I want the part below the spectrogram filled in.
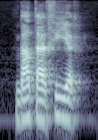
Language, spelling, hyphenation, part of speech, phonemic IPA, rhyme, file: Dutch, Batavier, Ba‧ta‧vier, noun, /ˌbaː.taːˈviːr/, -iːr, Nl-Batavier.ogg
- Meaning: Batavian (member of the tribe of the Batavi)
